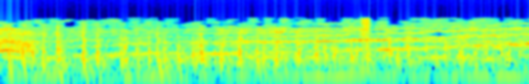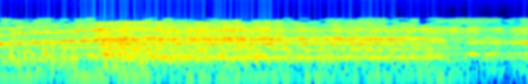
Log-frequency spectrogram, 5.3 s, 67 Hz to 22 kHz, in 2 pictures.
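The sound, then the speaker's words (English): A westbound freight train rolling through a town: a dense, continuous rumble with rapid clattering beats early on and sustained tonal lines layered over it, loud throughout. “But he came to life when the westbound freight train rolled through town. Well, there goes old 97.”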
